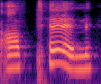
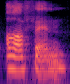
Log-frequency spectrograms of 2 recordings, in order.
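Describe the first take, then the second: First: The T sound in the middle is pronounced. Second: The T sound in the middle is silent. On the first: "when I say often" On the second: "Like there's no T anywhere in the word"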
